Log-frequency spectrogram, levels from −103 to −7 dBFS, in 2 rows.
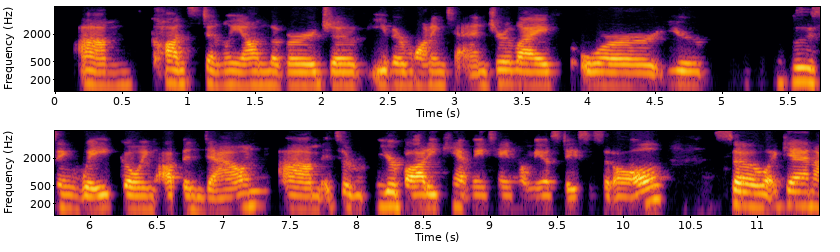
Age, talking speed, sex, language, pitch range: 20-39, 165 wpm, female, English, 155-185 Hz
